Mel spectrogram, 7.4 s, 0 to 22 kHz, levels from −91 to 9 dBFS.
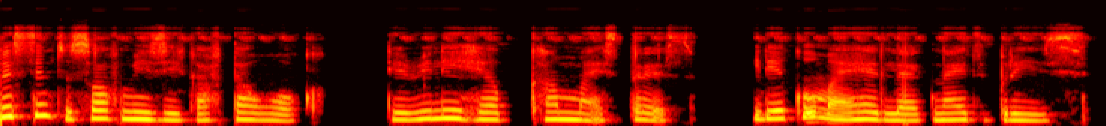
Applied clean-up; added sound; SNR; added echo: none; none; none; none.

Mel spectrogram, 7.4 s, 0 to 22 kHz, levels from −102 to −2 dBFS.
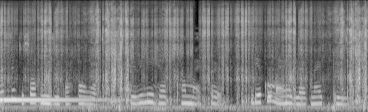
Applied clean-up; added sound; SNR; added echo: none; Keyboard (musical) + Writing; -5 dB; none.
